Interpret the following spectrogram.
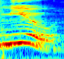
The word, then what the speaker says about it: mu: It's mu. Meow. Ew, it's not. It's mu. So we're going to spell it M-O-O.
